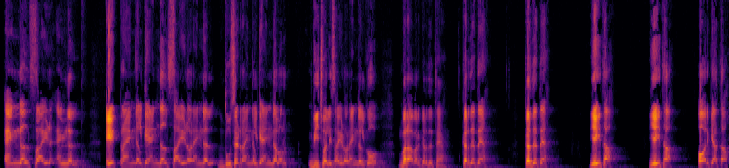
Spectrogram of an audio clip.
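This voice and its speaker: A man's voice: high-pitched, steady tone, a little slow, a bit bright. A man teaching a live online maths class with a Hindi accent, joking with students and repeating his phrases. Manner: playful teasing, repeats phrases, calls out students by name.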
